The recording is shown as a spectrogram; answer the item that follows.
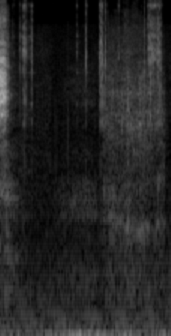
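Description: Fixed-spool spinning reel being wound in against a hooked fish, its gears giving a faint mechanical whirr.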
